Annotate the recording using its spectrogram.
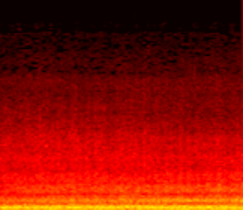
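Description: A pack of racing karts with single-cylinder Briggs & Stratton flathead engines running together at speed, a steady, dense drone of many engines overlapping.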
